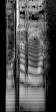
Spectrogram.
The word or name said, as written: motorlære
